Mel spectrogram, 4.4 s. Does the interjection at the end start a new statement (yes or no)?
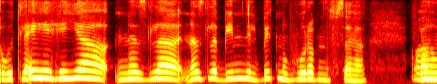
no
